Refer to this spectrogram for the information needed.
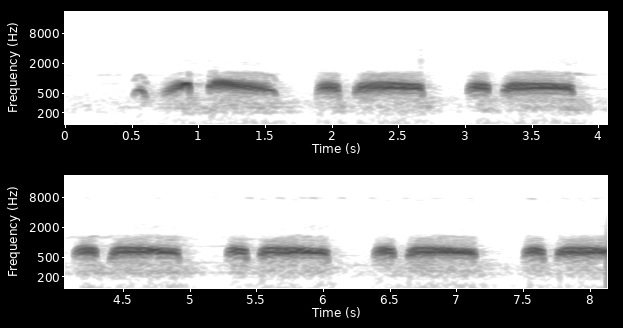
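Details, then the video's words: Spotted dove calling steadily: low, hollow coos, each a short soft note or two leading into a longer rounded coo, repeated at a regular pace about once a second, with no other sounds. "Tekukur gacorrr"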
